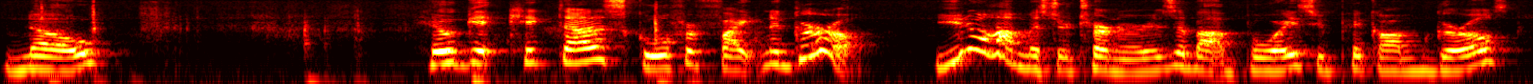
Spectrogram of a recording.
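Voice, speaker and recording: A woman's voice: medium pitch, animated, a little slow, darkish tone. Storybook big brother, read by a woman: young country boy, fed up and reluctant, ungrammatical talk. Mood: worried. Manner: rustic ungrammatical speech. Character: exasperated, reluctant country schoolboy, protective older brother.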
